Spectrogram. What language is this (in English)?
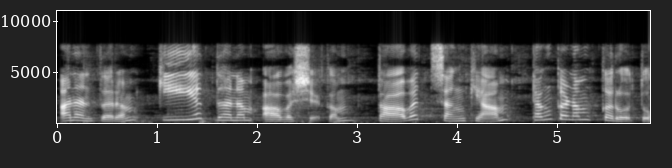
Sanskrit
